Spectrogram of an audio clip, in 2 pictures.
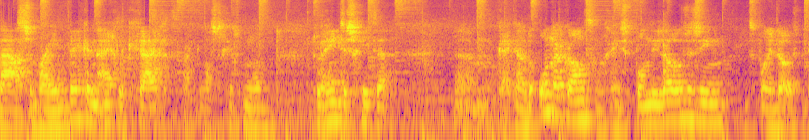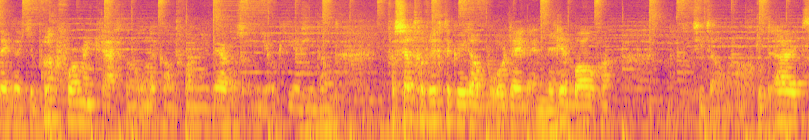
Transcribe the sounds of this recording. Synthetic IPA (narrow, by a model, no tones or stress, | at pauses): laːtsəʋaːɹjəbɛkənɛjχənləkʰːrɛjχtʋaːɹətlɑstə̥χɪsɔmə | dʊːɹɦejntəsχitə | kɛ̰jknaːɹdəʔɔndəɹkɑntʋəχejnspɔndilowzəzin | spɔndilowsəbəteɪjkəndɑcjəbrøkfɔɹmɪŋkrɛjχtfandəɔndəɹkɑntfɔnəʋɛɹpəsdjəo̰wkɦiːɹziədɑn | fɑsɛtχəfrɪχtəkɵnjədabəʊːɹdejlənɛ̰nndərɪp̚bowχən | nawdɑtsitəɑ̰lma̰χutœɥt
